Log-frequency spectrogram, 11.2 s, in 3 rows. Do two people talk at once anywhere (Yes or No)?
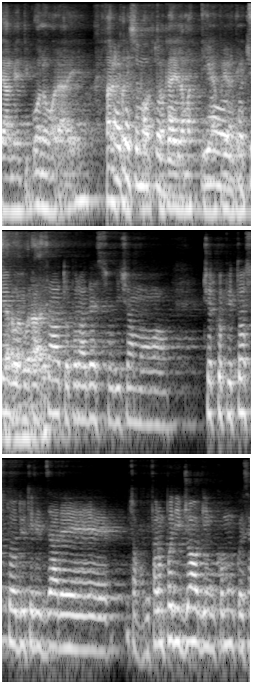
Yes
